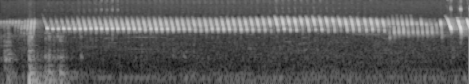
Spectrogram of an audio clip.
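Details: Canary lure song meant to make canaries reply with a roll: one sustained, fast, buzzy trill of evenly repeated pulses lasting several seconds, with faint background hum.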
